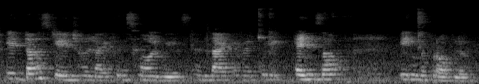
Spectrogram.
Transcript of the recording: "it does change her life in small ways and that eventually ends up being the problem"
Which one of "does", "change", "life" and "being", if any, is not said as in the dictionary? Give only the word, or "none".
none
